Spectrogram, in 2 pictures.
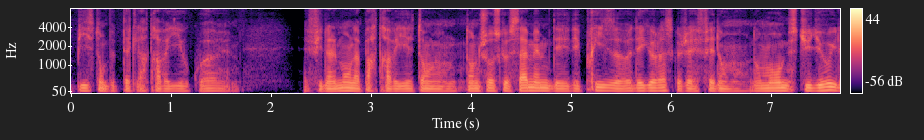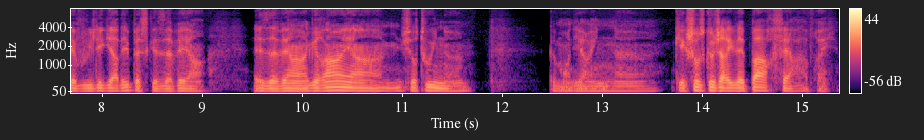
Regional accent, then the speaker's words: Rennes, Brittany, France; je suis originaire de Rennes

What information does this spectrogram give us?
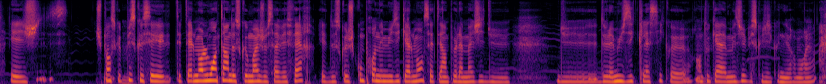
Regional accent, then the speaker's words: Nantes, Pays de la Loire, France; first language English; French is a second language; also born or lived in Auckland, New Zealand; je suis de Nantes, euh, Chantenay très précisément. J'ai grandi ici

